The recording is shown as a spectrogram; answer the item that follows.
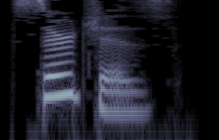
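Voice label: "searches", British English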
